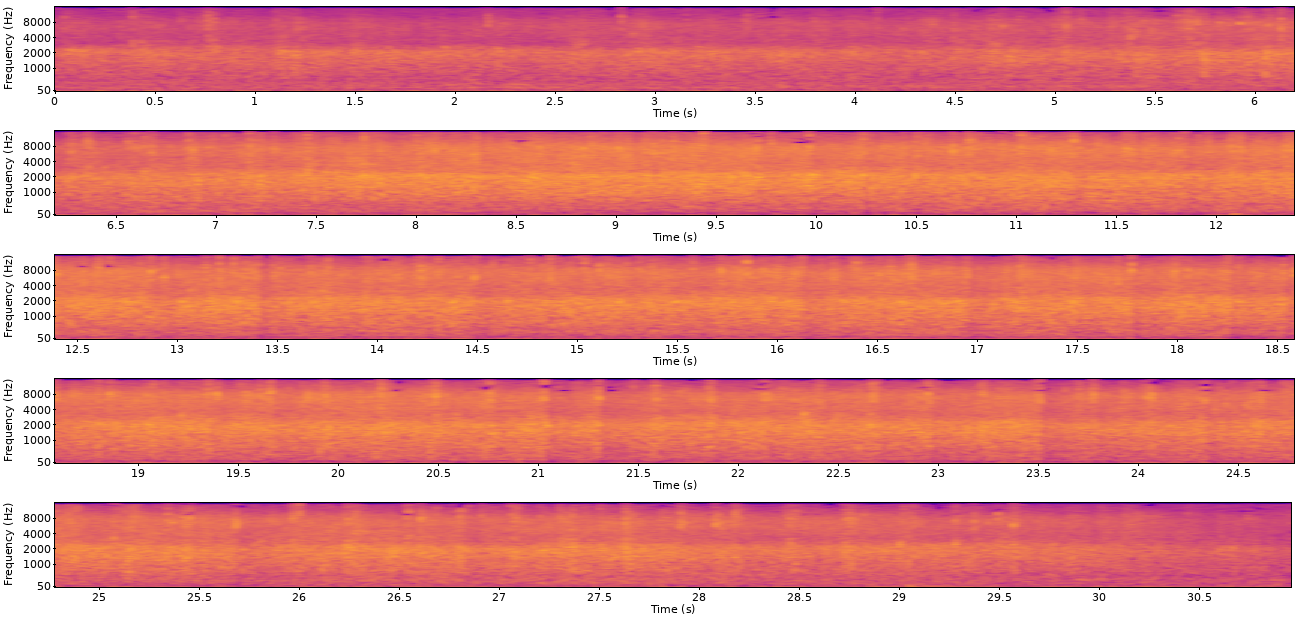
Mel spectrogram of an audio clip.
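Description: A large seated audience applauding, the clapping swelling about six seconds in and then holding steady.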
